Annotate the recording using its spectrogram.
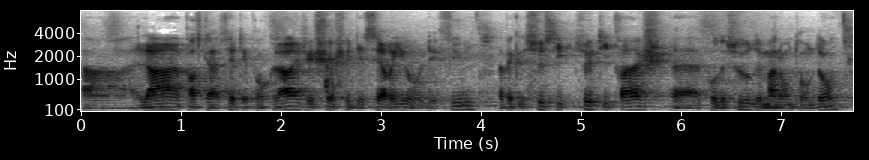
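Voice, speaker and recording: Over noticeable background noise and audible room echo, a man speaks fairly slowly with big swings in loudness. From Scotland, Glasgow. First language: English (speaking French). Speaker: French language student. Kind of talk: interview. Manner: halting, with hesitations and repetitions.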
